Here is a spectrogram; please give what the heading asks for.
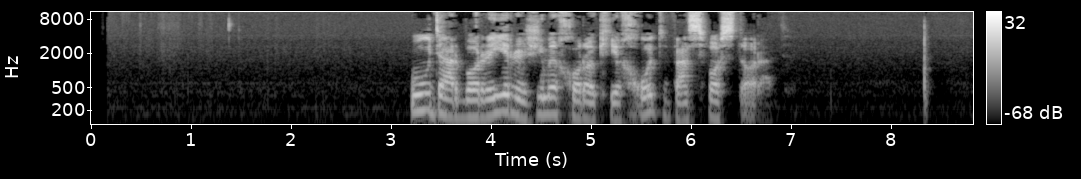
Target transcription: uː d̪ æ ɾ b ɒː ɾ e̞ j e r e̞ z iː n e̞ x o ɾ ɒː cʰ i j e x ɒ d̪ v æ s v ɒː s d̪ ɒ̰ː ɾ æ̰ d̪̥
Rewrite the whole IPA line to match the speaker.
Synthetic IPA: uː d̪ æ ɾ b ɒː ɾ e̞ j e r e̞ ʒ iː m e̞ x o ɾ ɒː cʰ i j e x o d̪ v æ s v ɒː s d̪ ɒ̰ː ɾ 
